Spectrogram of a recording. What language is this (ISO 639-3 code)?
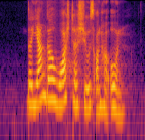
eng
